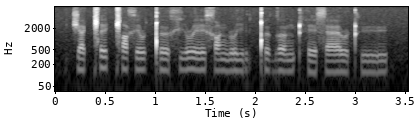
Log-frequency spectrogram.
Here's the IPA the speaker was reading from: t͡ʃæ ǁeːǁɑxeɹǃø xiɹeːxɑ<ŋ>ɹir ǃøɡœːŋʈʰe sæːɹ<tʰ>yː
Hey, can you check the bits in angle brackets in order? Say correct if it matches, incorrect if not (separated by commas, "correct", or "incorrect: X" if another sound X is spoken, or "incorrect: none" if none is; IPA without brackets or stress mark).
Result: correct, incorrect: ʈʰ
